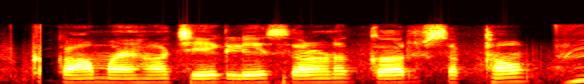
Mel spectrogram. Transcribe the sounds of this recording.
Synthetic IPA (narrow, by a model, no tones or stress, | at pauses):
kkaːmãjɦãt͡ʃeːkleːsəɾəɳ̃kəɾsək̚t̪ʰãː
